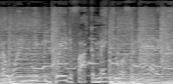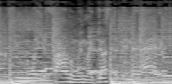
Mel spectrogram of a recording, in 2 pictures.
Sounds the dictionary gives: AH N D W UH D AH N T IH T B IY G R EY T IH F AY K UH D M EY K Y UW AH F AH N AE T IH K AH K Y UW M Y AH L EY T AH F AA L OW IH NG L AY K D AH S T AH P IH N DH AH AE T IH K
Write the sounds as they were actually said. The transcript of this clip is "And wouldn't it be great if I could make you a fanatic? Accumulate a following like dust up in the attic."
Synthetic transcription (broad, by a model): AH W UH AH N IH T B IY G R EY T IH F AY K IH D M EY K Y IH AH F AH N AE T IH K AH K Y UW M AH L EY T AH F AA L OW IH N L AY K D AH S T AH B IH N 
